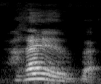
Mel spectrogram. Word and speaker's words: rêve: 네, 첫 번째 자음인 R 그러니까 프랑스어로는 R라고 부르는 이 R의 발음이 하기가 힘드실 거예요. 네, 한국 사람들이 제일 힘겨워하는 발음인데요. 네, 아침에 가글 하실 때 목구멍에서 하시잖아요. 네, 이 목구멍에서 나오는 이 소리가 바로 R의 발음입니다. 그죠? 네, 그래서 rêve, rêve 이렇게 발음하시면 됩니다.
